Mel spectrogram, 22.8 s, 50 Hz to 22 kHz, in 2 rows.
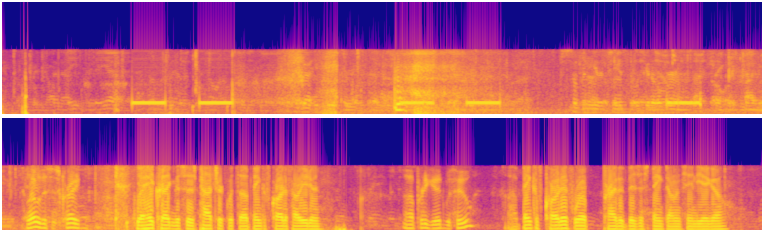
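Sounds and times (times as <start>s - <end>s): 
noisy phone-line background: 2.0s - 3.5s, 6.9s - 7.5s, 9.9s - 10.6s
telephone keypad tones dialing an extension on an automated phone system: 2.0s - 3.5s, 7.0s - 7.5s, 10.0s - 10.5s
speech: 5.9s - 6.2s, 11.8s - 12.8s, 13.4s - 16.3s, 17.4s - 22.4s.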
